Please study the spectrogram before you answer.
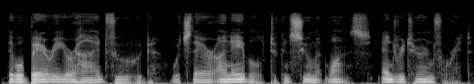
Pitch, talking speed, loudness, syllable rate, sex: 105 Hz, 230 wpm, -20 LUFS, 5.8 syllables/s, male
